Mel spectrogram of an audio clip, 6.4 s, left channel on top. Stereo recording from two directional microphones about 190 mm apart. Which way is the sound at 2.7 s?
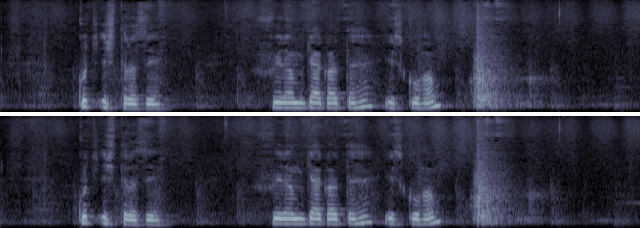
15° left (ahead or behind).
